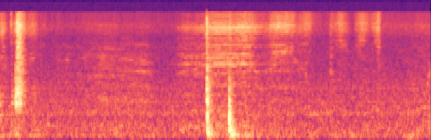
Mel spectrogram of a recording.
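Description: Near silence: room tone with a few faint clicks and soft rustling from someone moving near the microphone.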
